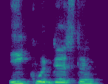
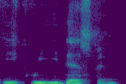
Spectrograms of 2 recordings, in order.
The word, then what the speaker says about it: equidistant: It's equidistant, but people tend to like really enunciate it and say equidistant, so I think that sounds weird. So I just try to minimize the what is that, the third syllable?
